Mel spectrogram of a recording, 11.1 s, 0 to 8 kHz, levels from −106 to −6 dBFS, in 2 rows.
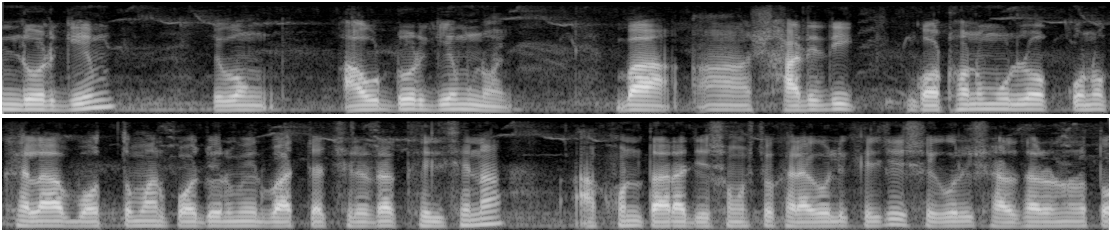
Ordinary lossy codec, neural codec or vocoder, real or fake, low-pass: none; vocoder, 44.1 kHz, 128 mel bands every 512 samples, BigVGAN v2; fake; 7.2 kHz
